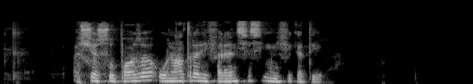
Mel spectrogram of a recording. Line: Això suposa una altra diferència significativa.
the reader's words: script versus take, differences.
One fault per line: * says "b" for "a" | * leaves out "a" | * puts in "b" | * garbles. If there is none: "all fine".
all fine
